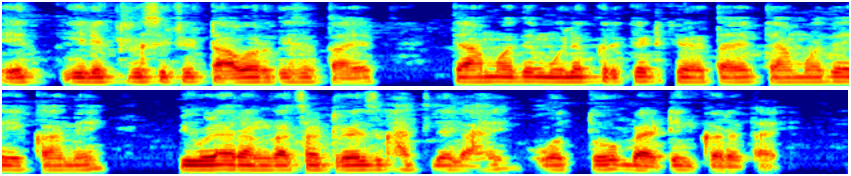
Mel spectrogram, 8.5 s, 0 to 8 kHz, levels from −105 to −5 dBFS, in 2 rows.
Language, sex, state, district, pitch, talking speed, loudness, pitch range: Marathi, male, Maharashtra, Aurangabad, 115 Hz, 155 wpm, -18 LUFS, 110-120 Hz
